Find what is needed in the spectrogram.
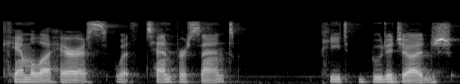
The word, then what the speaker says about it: Buttigieg: Yeah, P Pete Buttigieg. It's spelled Buttigieg. Gieg, Buttigieg.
